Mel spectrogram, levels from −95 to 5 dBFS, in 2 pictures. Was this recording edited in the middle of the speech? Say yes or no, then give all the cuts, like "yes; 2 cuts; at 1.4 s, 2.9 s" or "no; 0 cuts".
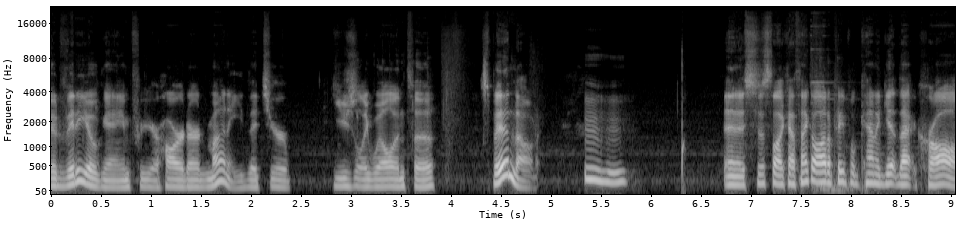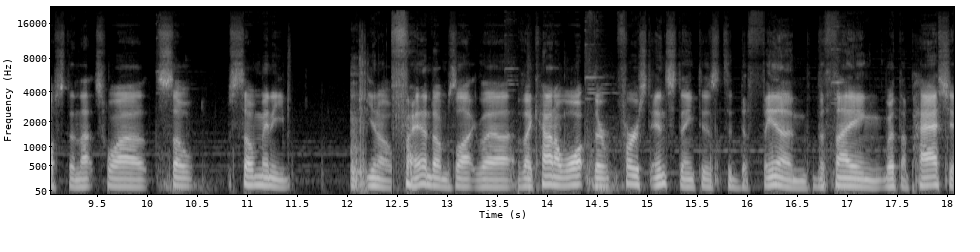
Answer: yes; 3 cuts; at 12.5 s, 13.8 s, 16.7 s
